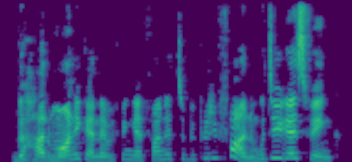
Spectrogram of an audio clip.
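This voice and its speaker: A woman with a non-native accent and a high pitch. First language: not English. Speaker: music reaction youtuber. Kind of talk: casual reaction commentary. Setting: live stream.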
